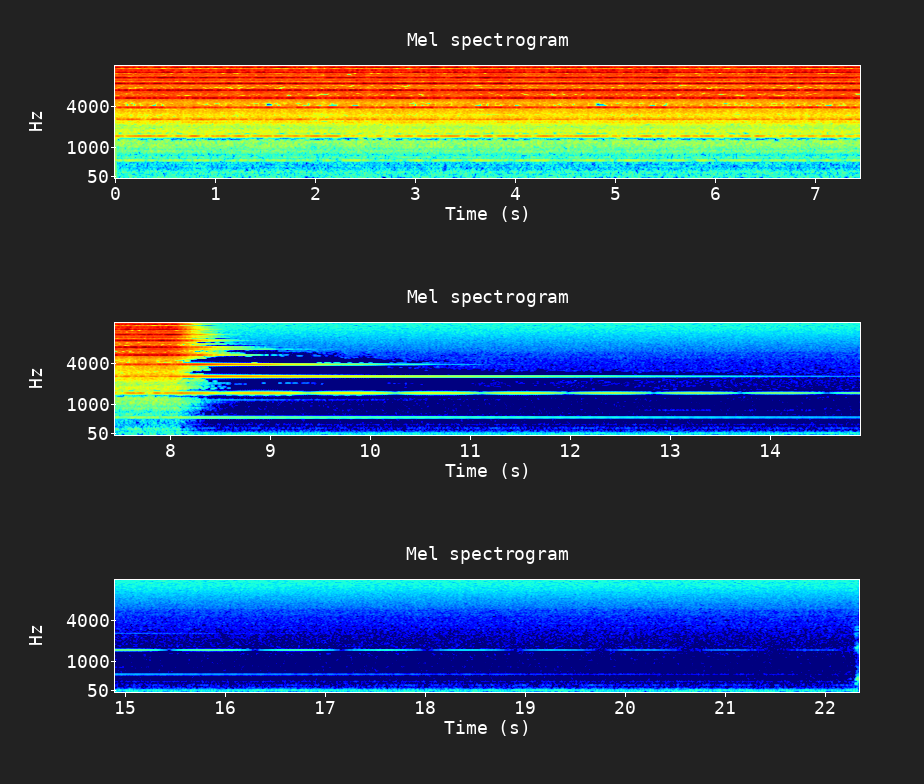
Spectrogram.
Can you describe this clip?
School bell of Centro Escolar Vale Lamaçaes Portugal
